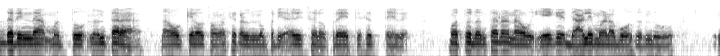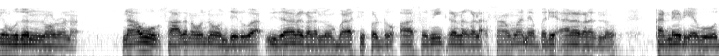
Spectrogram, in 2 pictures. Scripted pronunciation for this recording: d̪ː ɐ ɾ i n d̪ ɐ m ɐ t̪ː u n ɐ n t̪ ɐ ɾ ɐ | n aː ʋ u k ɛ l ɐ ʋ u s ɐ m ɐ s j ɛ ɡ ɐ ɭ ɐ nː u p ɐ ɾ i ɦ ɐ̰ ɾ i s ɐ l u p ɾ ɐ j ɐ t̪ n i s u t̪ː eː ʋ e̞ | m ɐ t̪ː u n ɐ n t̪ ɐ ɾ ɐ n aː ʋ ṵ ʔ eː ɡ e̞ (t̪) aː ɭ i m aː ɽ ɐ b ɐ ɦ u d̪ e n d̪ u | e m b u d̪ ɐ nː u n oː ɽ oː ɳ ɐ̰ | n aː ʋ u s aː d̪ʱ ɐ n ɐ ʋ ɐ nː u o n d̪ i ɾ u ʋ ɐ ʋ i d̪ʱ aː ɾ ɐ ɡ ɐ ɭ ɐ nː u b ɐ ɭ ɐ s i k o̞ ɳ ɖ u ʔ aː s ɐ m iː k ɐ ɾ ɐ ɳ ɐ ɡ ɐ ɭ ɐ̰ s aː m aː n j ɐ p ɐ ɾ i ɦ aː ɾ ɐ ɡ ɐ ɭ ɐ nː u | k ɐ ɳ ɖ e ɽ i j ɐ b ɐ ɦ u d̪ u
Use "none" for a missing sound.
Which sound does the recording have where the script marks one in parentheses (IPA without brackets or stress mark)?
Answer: d̪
